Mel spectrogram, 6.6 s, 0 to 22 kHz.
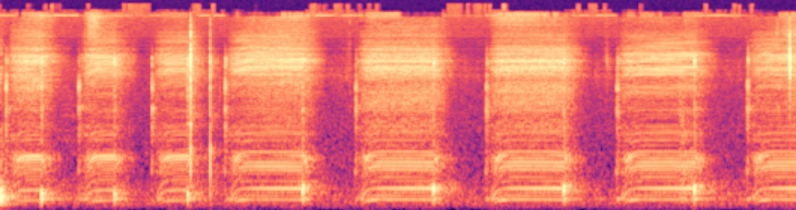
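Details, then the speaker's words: Swan baby S3 Pro Lacto electric breast pump in suction mode: rhythmic motor whirring in repeated pulses about one a second; breast pump suction cycling. "Це режим смоктування. Це режим черговості масажу і смоктування."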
